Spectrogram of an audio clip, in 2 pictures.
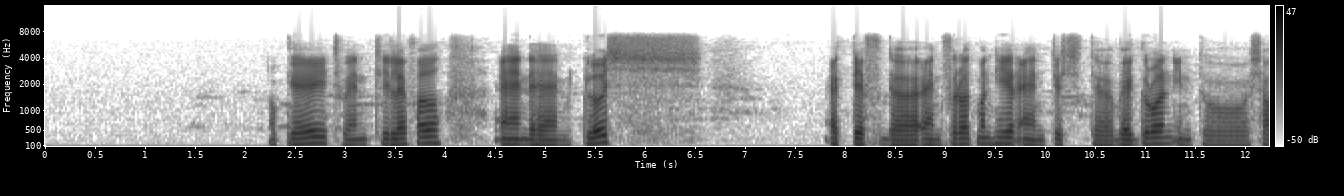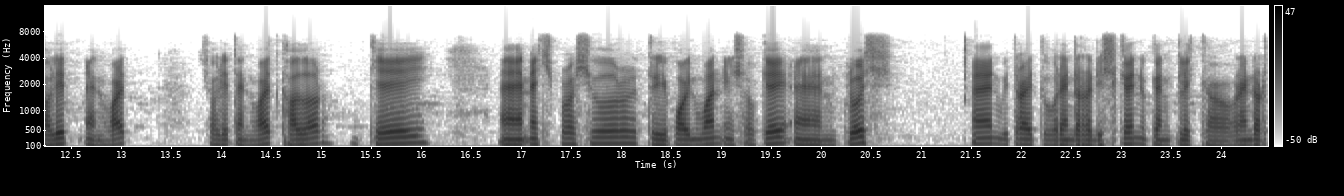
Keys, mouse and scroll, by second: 10.6 click, 20.8 click.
